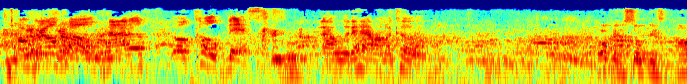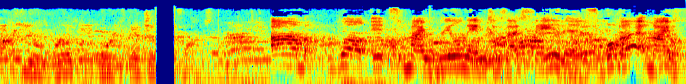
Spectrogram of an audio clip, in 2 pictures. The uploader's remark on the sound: Broadcast live from her company Affairs Of Isis Events&#8217; launch event. Broadcast live from her company Affairs Of Isis Events’ launch event.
